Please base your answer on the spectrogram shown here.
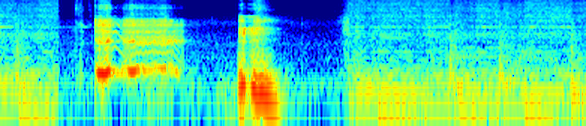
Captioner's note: person chokes; relaxing music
